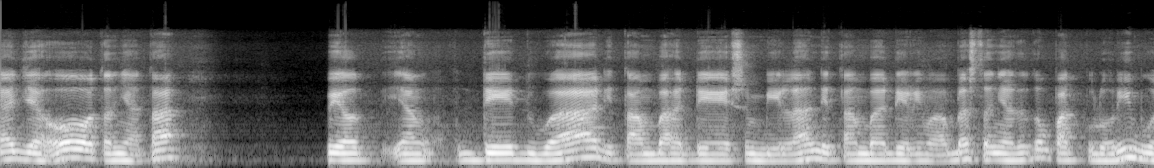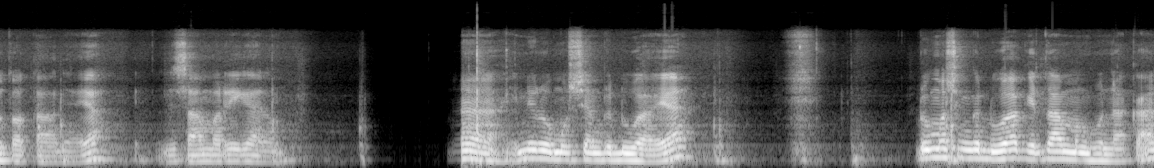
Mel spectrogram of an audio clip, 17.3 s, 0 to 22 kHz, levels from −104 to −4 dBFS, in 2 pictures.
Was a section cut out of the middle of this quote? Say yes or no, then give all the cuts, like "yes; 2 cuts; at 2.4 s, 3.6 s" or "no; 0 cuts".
yes; 1 cut; at 11.9 s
